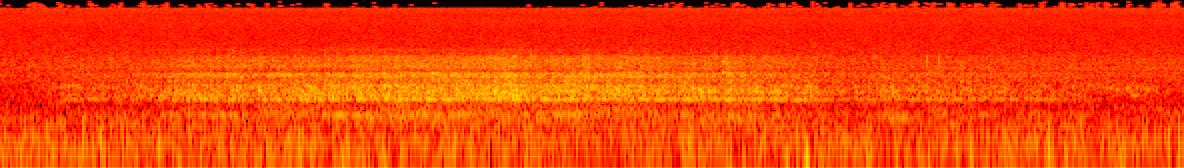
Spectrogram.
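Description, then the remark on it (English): A submarine engine runs at full speed astern with its propeller fouled, turning as if held back: a loud, continuous mechanical drone with a strained, humming tone and faint rattling underneath, holding unbroken throughout with no voices. “The engine room reports the propeller is still fouled, sir. It behaves as it did before. It turns, but as if something is holding it back.”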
